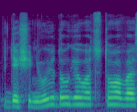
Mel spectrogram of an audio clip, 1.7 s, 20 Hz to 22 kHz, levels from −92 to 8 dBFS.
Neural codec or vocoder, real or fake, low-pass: vocoder, 44.1 kHz, 128 mel bands every 512 samples, BigVGAN v2; fake; 14.4 kHz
